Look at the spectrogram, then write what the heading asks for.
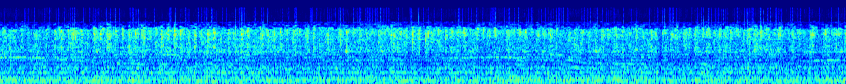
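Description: Car engines running steadily at low revs, an even drone with no revving.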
